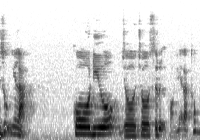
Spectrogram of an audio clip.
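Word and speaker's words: 助長: Chợ trường đọc là gì, jocho.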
